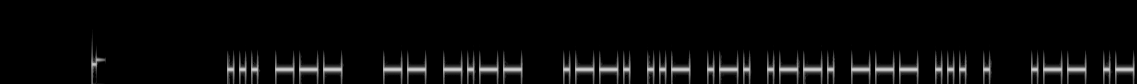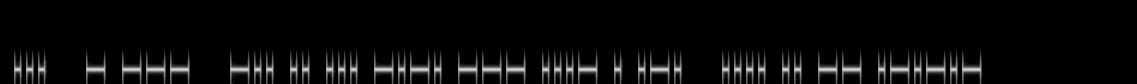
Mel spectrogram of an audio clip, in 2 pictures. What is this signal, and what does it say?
Morse code, heard as a keyed tone, about 20 wpm, 700 Hz. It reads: SO MY PURPOSE WAS TO DISCOVER HIM.
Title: Sentences from Top 1100 Words 20wpm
